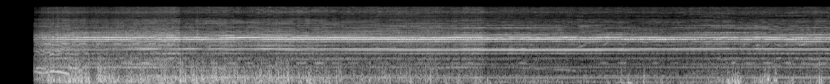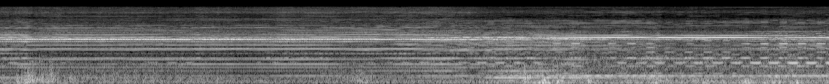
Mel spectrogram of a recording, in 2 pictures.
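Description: Several vehicle horns held down together in long, steady overlapping blasts. About three-quarters of the way through, another lower horn joins in, and near the end a horn beeps in rapid pulses.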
